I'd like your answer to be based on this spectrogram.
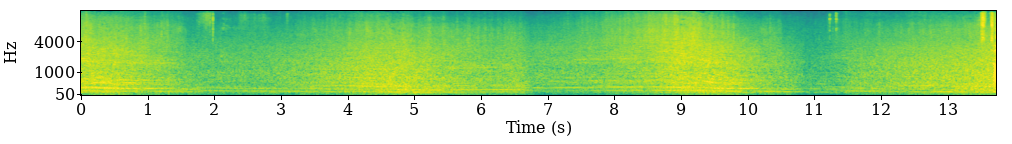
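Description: TSS Tour modified race cars lapping North Wilkesboro speedway, engines swelling and fading as packs roar past in repeated waves, fairly distant and echoing across the track.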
